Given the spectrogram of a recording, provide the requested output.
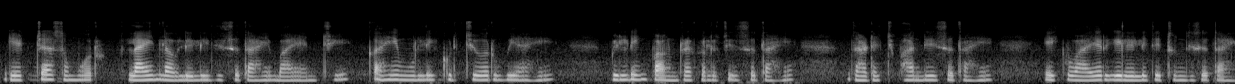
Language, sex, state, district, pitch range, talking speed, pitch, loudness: Marathi, female, Maharashtra, Pune, 195-210 Hz, 140 wpm, 205 Hz, -21 LUFS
